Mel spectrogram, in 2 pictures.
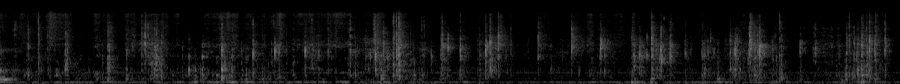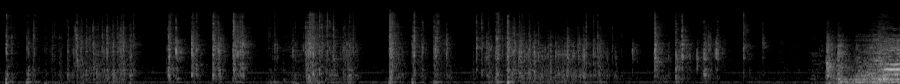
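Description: Paper flour bag crinkling and rustling in the hands as flour is shaken out of it into a glass bowl: a run of irregular crackles that dies away shortly before the end.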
